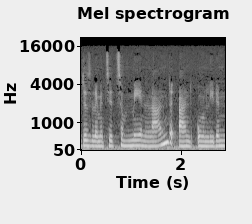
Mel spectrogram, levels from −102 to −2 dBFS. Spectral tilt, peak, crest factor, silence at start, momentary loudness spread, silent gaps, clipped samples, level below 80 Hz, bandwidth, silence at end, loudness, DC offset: -5.5 dB/octave; -8 dBFS; 14 dB; 0 s; 3 LU; none; under 0.1%; -44 dBFS; 16.5 kHz; 0 s; -23 LUFS; under 0.1%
